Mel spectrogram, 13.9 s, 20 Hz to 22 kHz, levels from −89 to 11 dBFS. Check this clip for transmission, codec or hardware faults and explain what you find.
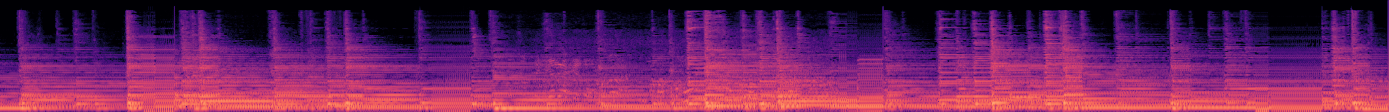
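There is one recurring fault, robotic sound from repeated short buffers, at 1.45–1.75 s, 4.34–4.72 s, 8.42–8.84 s and 12.57–13.23 s. In each span the audio becomes a rigid, metallic 50 Hz buzz, likely because a single 20 ms buffer is looped in place of nearly all of the incoming audio.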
